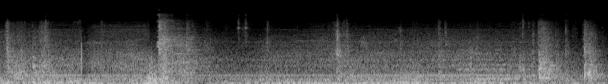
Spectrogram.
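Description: Metal scrap clanks and rattles as it is handled.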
